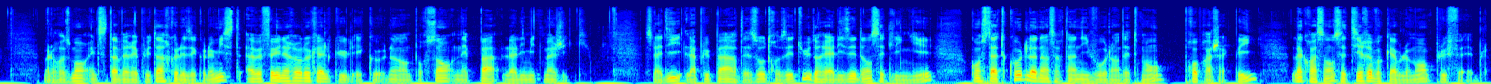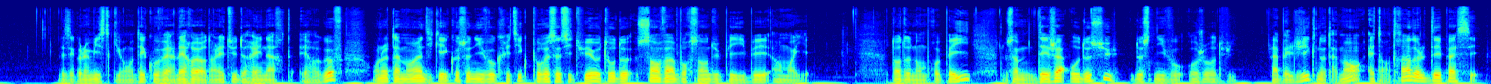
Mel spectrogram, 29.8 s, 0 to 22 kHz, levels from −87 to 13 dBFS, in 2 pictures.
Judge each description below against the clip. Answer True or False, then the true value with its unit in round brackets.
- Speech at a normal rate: True (200 wpm)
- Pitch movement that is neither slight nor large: True (4.1 semitones)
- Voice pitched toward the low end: True (85 Hz)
